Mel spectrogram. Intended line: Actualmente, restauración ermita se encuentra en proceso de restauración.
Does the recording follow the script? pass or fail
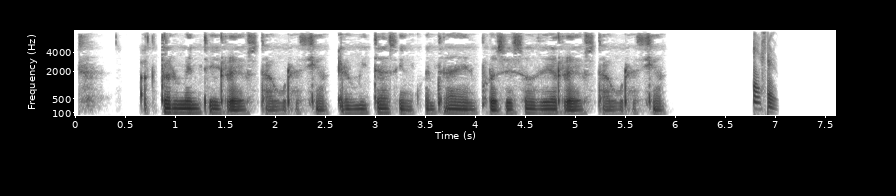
pass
